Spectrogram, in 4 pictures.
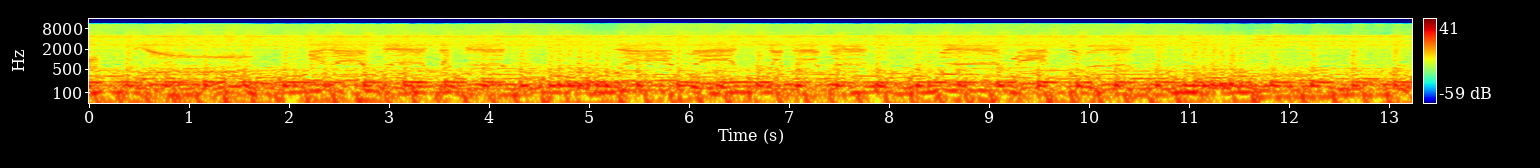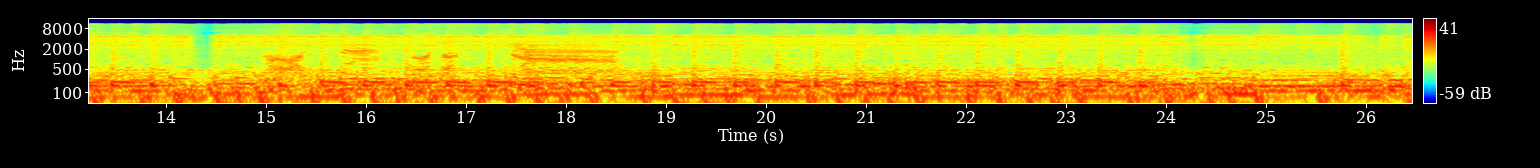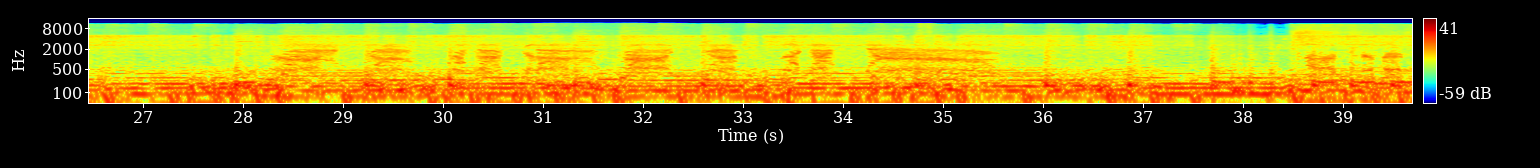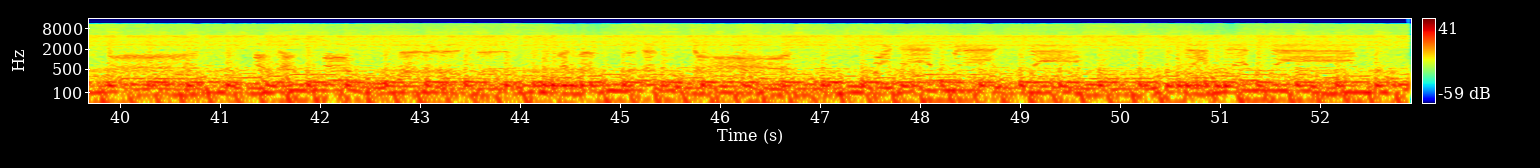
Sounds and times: Music: 0.0s - 52.9s.

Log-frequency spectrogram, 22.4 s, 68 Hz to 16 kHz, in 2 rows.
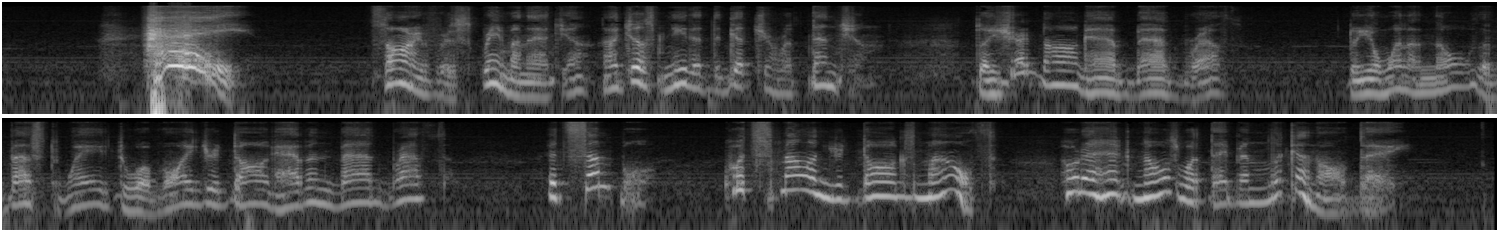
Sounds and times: Speech: 2.8s - 6.6s, 7.3s - 9.3s, 10.1s - 14.6s, 15.3s - 21.8s.

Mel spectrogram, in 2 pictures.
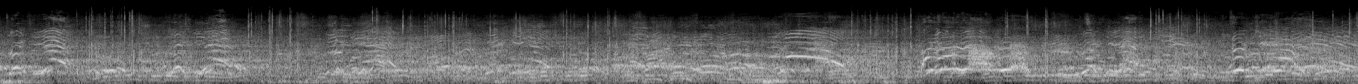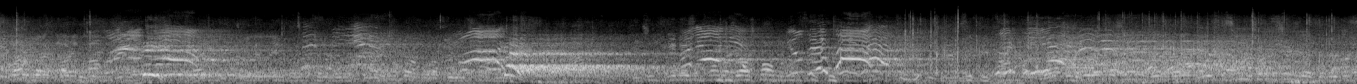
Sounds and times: Speech: 9.2s - 27.1s.

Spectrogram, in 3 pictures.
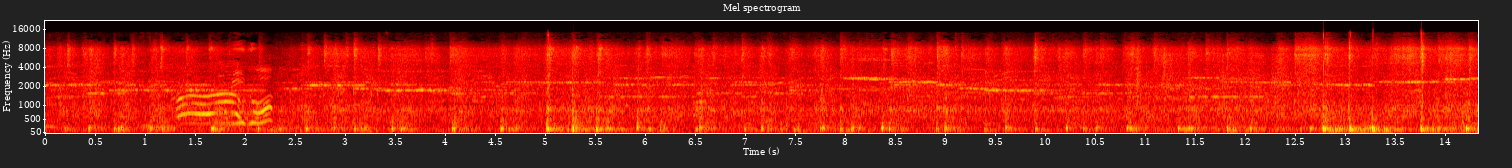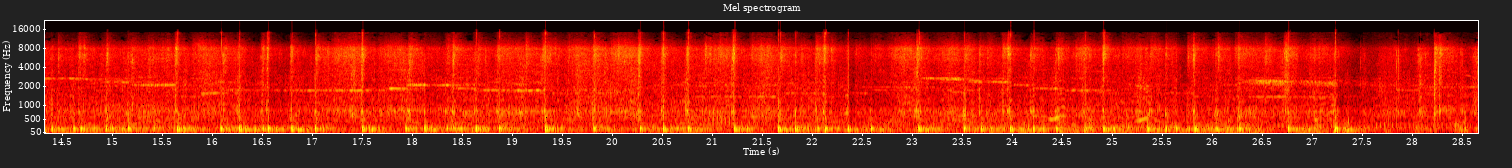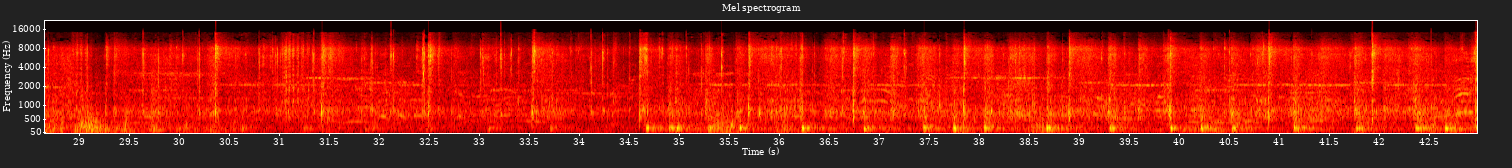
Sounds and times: Music: 0.0s - 42.9s
Walk, footsteps: 13.8s - 42.9s.

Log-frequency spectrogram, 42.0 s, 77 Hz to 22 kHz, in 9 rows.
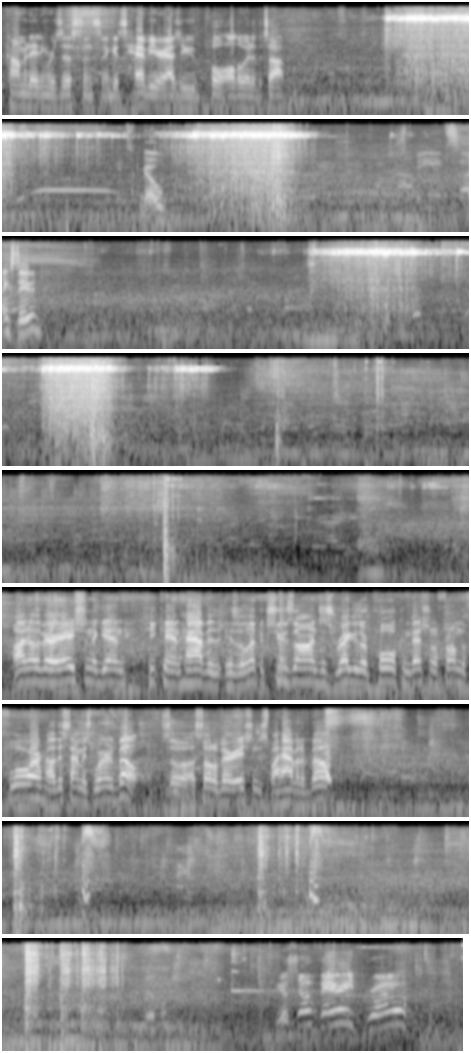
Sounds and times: Outside, urban or manmade: 0.0s - 41.9s.

